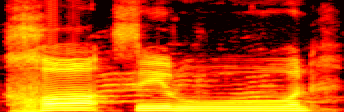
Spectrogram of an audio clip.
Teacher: ہم الخاسرون، خا کو موٹا کرنا ہے 1 الف کے لمٹ میں کھینچنا ہے. سین میں سیٹی کی آواز پیدا کرنی ہے، سین کو باریک کرنا ہے. را کو واو کے ساتھ ملانا ہے.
